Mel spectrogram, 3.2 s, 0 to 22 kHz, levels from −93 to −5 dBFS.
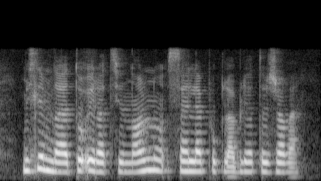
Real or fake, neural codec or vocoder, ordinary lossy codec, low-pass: real; none; none; 7.2 kHz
